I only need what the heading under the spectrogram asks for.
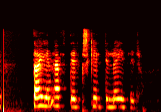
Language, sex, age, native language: Icelandic, female, 9, Icelandic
